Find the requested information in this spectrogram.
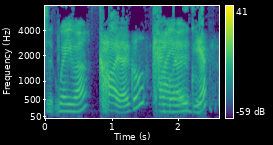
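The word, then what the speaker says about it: Kyogle: We have uh Linda from is it how do you pronounce it where you are? Kyogal.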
